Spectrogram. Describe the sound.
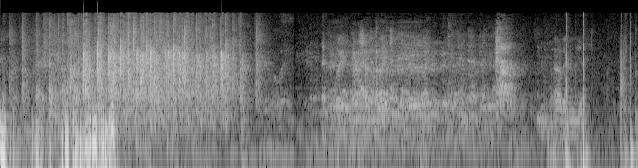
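A crowd bursts into loud clapping and cheering that peaks in the first couple of seconds, then settles into a murmur of scattered applause and chatter, with a few voices rising near the end.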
